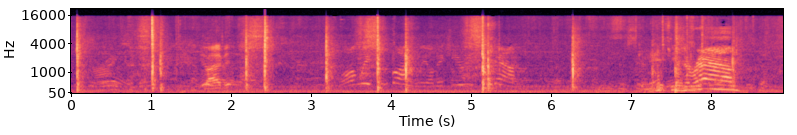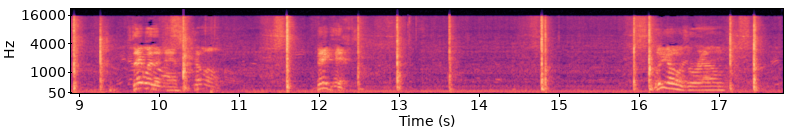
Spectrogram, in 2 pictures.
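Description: An axe chops into wood with sharp, repeated thuds.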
